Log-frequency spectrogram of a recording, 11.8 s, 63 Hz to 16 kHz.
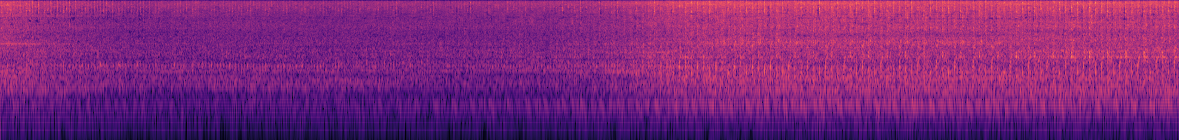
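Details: Stock 2011 V6 Mustang, 24,000 km, at idle: fast even tapping of about 160 per minute that grows louder; passenger-side cylinder head sounds like a knock, left head only injector tick; knock suspected.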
